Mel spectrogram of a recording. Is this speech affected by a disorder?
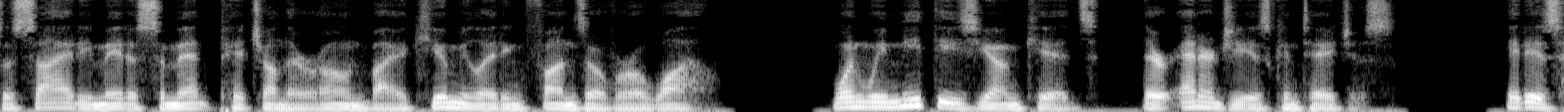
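No.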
